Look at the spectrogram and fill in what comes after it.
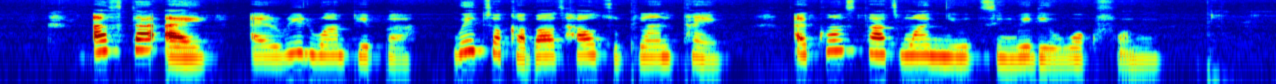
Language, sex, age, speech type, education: Nigerian Pidgin, female, 15-29, spontaneous, tertiary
